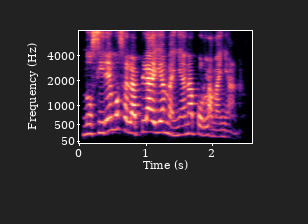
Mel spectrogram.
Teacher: el tonema va subiendo un poco, se mantiene y luego baja cuando yo ya cierro el enunciado, cierro la oración. · Cuando el enunciado oración consta de un solo grupo fónico, su esquema es simple, ¿no? El tonema sube, se mantiene y finalmente baja. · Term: oraciones enunciativas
